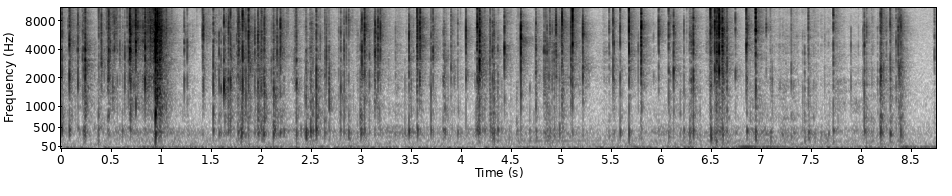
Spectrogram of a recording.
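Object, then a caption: Cardboard card in a plastic sleeve. Fingers with long nails squeeze and scratch the clear, crinkly plastic bag holding a small cardboard pin backing card. The result is a steady stream of quick, bright crinkles and crackles with almost no low end, with one sharper, louder crackle near the start.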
